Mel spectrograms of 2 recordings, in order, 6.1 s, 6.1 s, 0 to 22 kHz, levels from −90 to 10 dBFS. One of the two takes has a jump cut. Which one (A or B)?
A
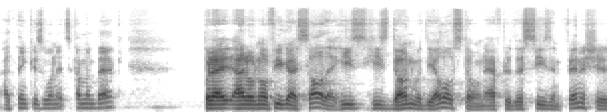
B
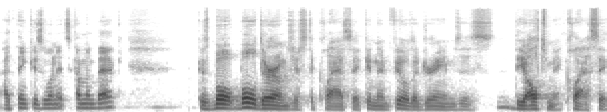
B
